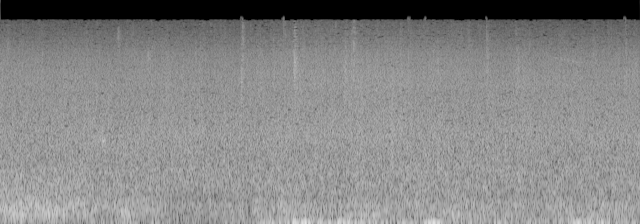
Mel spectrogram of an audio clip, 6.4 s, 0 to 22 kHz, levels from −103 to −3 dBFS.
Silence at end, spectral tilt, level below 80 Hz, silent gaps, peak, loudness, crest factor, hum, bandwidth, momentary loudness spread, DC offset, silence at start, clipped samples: 0 s; -2 dB/octave; -36 dBFS; none; -8 dBFS; -22 LUFS; 16 dB; none; 16 kHz; 2 LU; under 0.1%; 0 s; under 0.1%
